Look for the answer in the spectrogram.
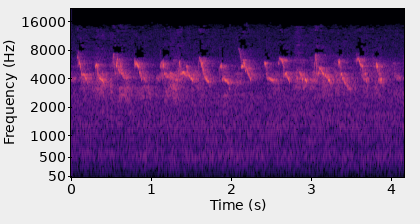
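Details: Japanese white-eye singing after sunset in a tree near a house: a continuous rapid warble of high, thin, slurred chirps about four a second, bright and twittering, with faint background hiss.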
